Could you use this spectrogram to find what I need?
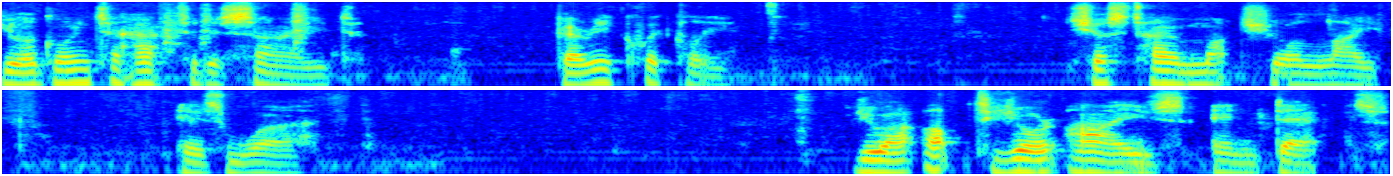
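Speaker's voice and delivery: whispered speech. Leaning over to Robert in character with an offer: whispering in his ear. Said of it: "So I'm actually whispering in his ear".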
